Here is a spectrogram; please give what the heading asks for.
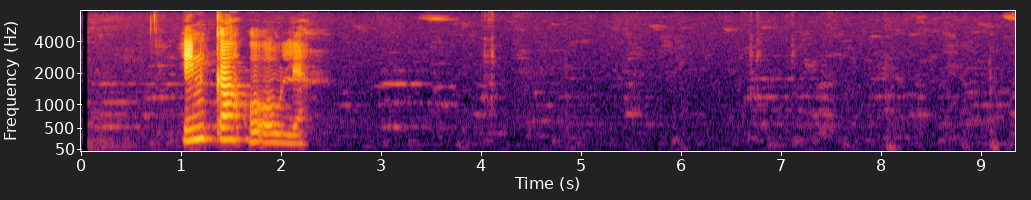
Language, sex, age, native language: Icelandic, female, 60-69, Icelandic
